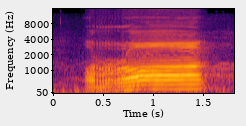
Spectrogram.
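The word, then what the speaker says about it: ر: সময় যেভাবে জিহ্বার আগাটা কাঁপছে ঠিক এভাবে কি র উচ্চারণ করার সময় সর্বপ্রথম কি হবে জিহ্বার আগাটা একটু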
